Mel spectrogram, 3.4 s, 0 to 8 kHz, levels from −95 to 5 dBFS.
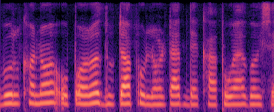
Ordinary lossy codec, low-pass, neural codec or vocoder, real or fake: Opus, 64 kbps; 7.2 kHz; codec, 16 kHz, 0.8 kbps, ZipCodec; fake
